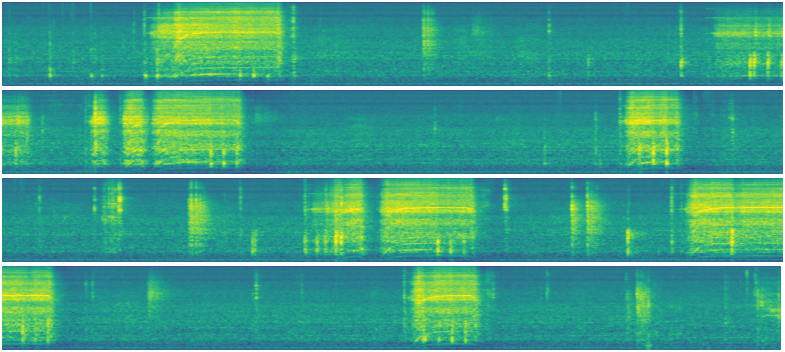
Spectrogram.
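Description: Cordless drill-driver running in about seven short bursts of a second or so each, backing out small screws from around a turntable spindle. The motor's whine rises in pitch at the start of each burst.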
